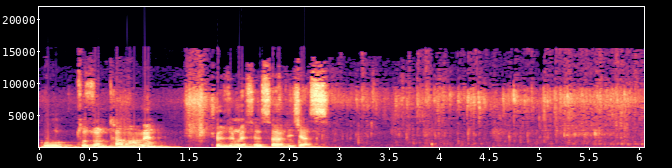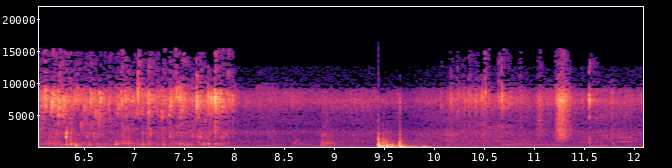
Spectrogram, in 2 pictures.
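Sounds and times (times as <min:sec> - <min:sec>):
hot water pouring into glass bowl: 0:03.0 - 0:08.1.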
